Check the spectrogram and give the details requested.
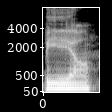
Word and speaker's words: BEL: don't jess Jessie no I say Bel um cuz be okay in Canada we have a telecomunications company called Bell b l l so I try to separate from that I just Bel L but when people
